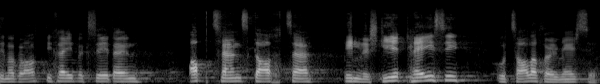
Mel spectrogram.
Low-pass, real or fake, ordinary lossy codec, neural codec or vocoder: 14.4 kHz; fake; none; codec, 32 kHz, 1.9 kbps, SNAC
